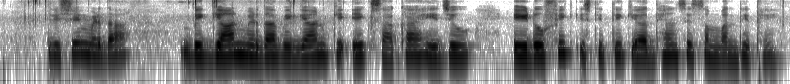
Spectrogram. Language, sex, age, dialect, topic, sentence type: Magahi, female, 60-100, Western, agriculture, statement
